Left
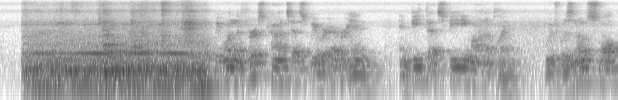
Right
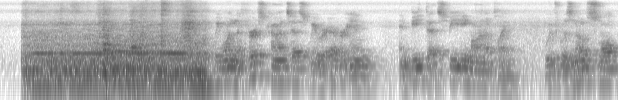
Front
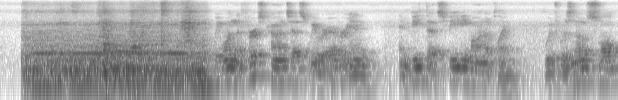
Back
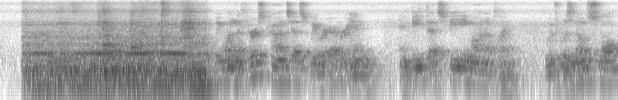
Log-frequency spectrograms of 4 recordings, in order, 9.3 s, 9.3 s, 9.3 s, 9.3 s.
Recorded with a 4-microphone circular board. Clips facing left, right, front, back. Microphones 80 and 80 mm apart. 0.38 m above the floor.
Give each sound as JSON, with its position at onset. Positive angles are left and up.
{"t": 0.3, "sound": "footsteps", "azimuth_deg": -40, "distance_m": 2.5}
{"t": 3.2, "sound": "a man speaking", "azimuth_deg": -30, "distance_m": 1.4}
